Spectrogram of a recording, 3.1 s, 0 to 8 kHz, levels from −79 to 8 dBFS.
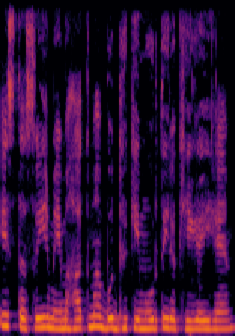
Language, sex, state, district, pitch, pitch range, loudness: Hindi, female, Bihar, Gopalganj, 215 Hz, 205-225 Hz, -21 LUFS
